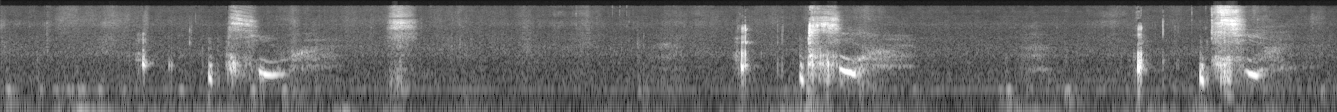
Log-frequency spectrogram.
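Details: Allergic sneezing, more rapid than normal; the sneezer suspects they are getting sick. Three sneezes, each a quick in-breath then a sharp burst.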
